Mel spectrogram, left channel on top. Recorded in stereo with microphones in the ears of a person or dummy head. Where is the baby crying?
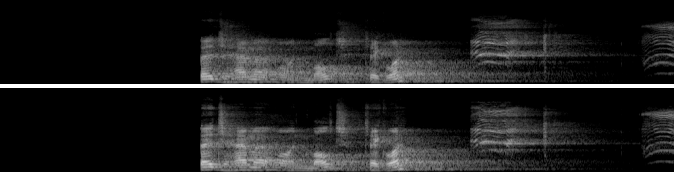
Centre (ahead or behind), 0.7 m.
